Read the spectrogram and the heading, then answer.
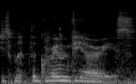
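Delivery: quiet muttered whisper under the breath. Voicing a young dwarf guard telling a coworker: whispering under his breath. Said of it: "he kind of whispers, like, under his breath".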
